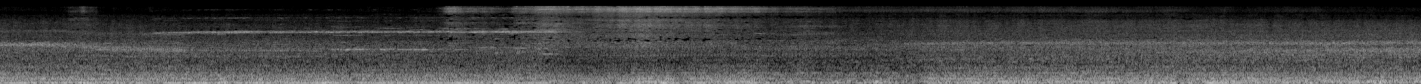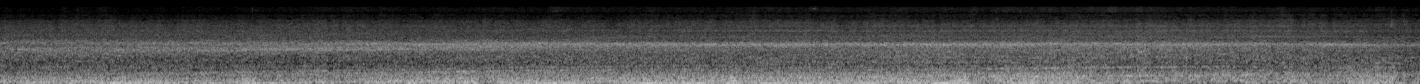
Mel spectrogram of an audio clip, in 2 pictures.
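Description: Metro-North M8 electric multiple-unit train running past with a steady rumble, its wheels giving a continuous high-pitched squeal. In the second half a whine rises steadily in pitch.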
